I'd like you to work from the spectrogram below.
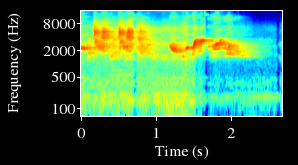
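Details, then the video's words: One of three trained red-whiskered bulbuls singing daily gives a burst of scratchy, chattering notes, then a bright rising whistle that trails off; nothing else is heard. "Jambul birds singing"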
